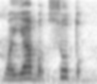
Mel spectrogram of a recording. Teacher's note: یہاں پہ آپ نے سین کے ساتھ، سین کی آواز میں پڑھنا ہے، صاد کی آواز میں نہیں پڑھنا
